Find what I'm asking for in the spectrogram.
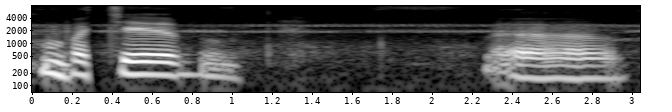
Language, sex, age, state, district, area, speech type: Dogri, female, 60+, Jammu and Kashmir, Reasi, rural, spontaneous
